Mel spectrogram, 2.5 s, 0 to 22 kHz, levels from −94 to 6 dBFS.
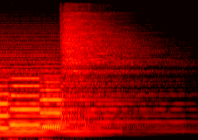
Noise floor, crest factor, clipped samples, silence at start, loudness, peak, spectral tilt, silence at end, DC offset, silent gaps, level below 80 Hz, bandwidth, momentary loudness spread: -66 dBFS; 16 dB; under 0.1%; 0 s; -37 LUFS; -24 dBFS; -2 dB/octave; 0.65 s; under 0.1%; none; -76 dBFS; over 20 kHz; 19 LU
